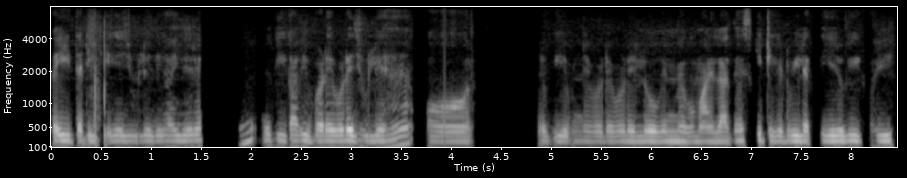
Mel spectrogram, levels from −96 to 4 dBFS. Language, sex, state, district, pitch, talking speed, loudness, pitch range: Hindi, male, Uttar Pradesh, Etah, 110 Hz, 220 wpm, -31 LUFS, 105-110 Hz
